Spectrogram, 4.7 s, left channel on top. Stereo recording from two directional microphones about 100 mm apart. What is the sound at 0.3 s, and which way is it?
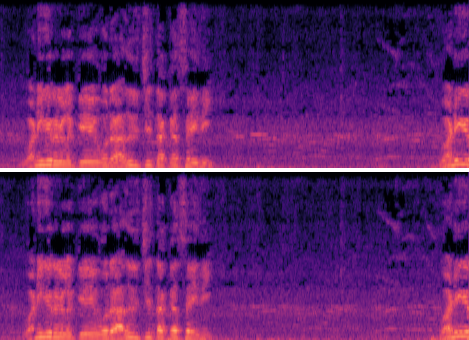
A man's voice, 50° right (ahead or behind).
